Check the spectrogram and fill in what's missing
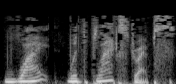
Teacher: white 还得 T 失去爆破，stripes, or white with black stripes, or white T 失去爆破和 with 之间才不会冲撞。 White with black stripes K 半失去爆破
